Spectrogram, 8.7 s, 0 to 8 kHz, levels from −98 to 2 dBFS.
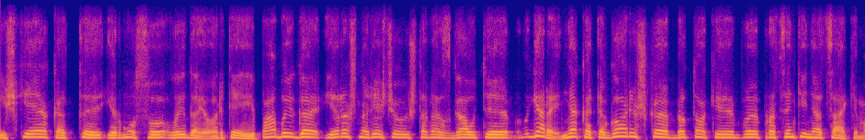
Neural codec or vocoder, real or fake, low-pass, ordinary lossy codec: codec, 16 kHz, 16 kbps, FreqCodec, smaller model; fake; 7.2 kHz; Opus, 32 kbps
